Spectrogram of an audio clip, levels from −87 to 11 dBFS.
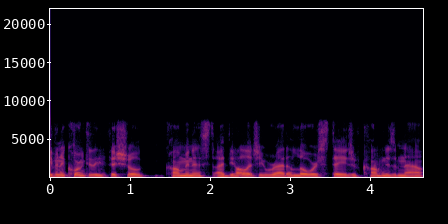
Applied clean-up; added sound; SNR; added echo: neural mask model DeepFilterNet 3.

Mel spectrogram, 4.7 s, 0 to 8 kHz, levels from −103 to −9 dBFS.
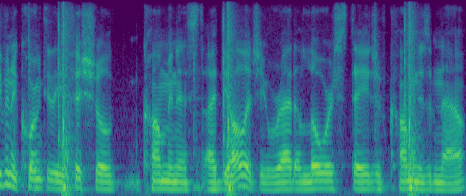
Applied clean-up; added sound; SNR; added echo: none; Slam / Microwave oven; 7 dB; none.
